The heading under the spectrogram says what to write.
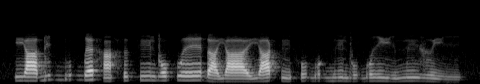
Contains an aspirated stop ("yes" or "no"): no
